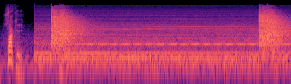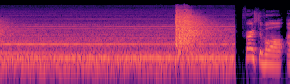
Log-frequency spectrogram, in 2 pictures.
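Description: A lift motor hums steadily with a whine.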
